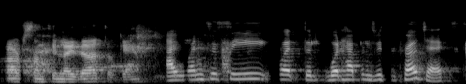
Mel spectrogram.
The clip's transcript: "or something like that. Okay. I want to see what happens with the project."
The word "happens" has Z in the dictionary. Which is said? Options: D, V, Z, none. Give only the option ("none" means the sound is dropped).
Z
